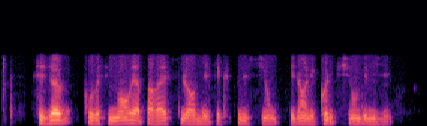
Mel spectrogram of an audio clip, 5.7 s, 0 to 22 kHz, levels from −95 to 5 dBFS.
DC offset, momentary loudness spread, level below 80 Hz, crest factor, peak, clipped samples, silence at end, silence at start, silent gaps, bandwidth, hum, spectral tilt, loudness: under 0.1%; 15 LU; -46 dBFS; 22 dB; -2 dBFS; under 0.1%; 0.5 s; 0.5 s; none; 3.8 kHz; none; -12 dB/octave; -23 LUFS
